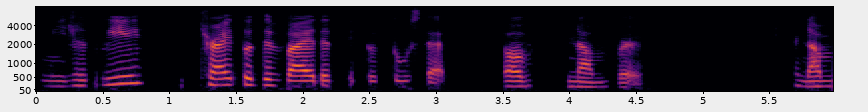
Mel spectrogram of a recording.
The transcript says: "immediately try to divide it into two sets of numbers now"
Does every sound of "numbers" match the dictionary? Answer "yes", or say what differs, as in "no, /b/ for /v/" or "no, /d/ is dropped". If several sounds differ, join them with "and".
no, /z/ is dropped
